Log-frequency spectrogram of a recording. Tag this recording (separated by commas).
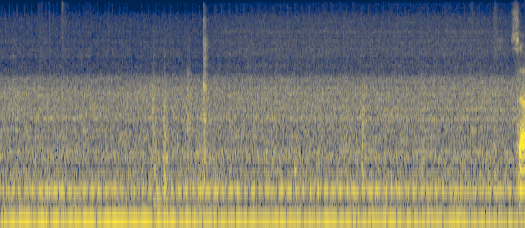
Vehicle, Car, outside, urban or man-made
